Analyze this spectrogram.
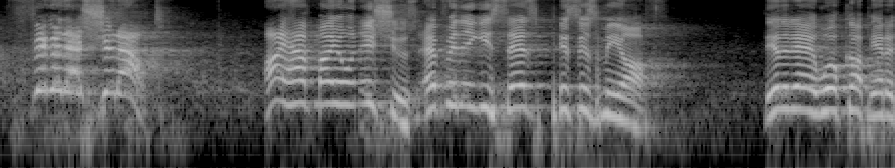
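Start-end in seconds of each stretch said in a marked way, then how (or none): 0.1-1.2 slow, high-pitched shouted order; exasperated shout. Acted. Comedian scolding Trump-voting friends, slow high exasperated shout. 2.0-5.0 mock angry rant. Comic rant about Trump.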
